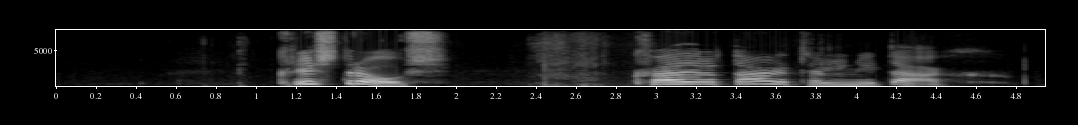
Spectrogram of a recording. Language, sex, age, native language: Icelandic, female, 11, Icelandic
